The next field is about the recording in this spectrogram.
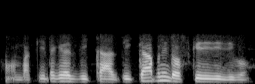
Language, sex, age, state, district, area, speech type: Assamese, male, 18-30, Assam, Golaghat, urban, conversation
